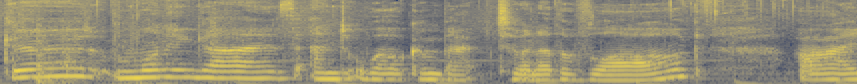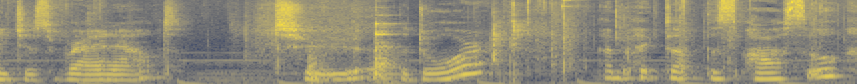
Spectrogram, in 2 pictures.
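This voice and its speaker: A young woman in her twenties with a New Zealand accent, chatting casually to camera in a vlog, her voice croaky from a cold. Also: medium pitch, lively intonation, slow, darkish tone, faint music behind. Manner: chatty, upbeat, lots of "like" and "um". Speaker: vlogger. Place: small bedroom and kitchen indoors.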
